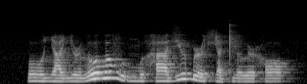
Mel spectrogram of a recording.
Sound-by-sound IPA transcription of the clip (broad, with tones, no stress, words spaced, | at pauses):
oː˩ ʎaː˩ʎə˞˩ lo˥ðʊː˥vu˩ ŋ͡mʊ˩ haː˩zʲʊː˥ɓə˞˩ ça˩tʲɔ˩lə˞˩ hɔ˩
